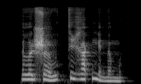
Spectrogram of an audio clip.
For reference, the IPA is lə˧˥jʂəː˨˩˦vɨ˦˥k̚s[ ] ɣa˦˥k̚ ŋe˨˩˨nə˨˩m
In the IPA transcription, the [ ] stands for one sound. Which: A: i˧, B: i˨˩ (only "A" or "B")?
A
